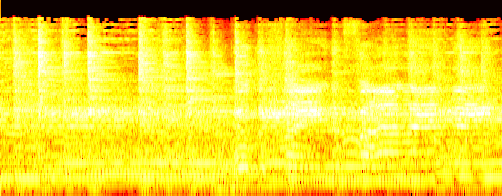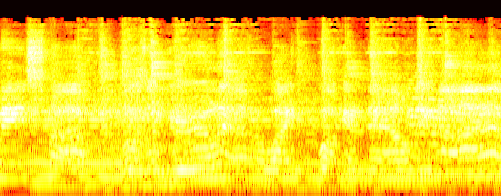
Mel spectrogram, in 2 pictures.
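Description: Live band music: a strummed acoustic guitar with a second guitar playing lead lines, and a man singing.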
